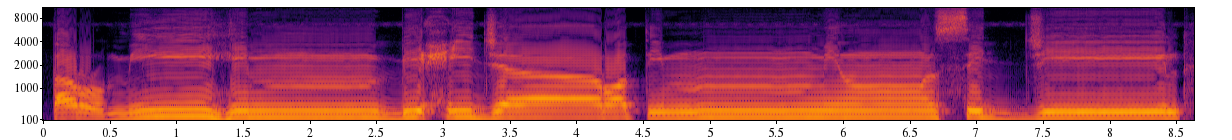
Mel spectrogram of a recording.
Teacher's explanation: دیکھیں یہاں دیکھیں را ساکن سے پہلے زبر ہے تو یہ را موٹا ہوگا، پھر میم ساکن کے بعد با ہے، یہاں پر غنہ ہوگا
